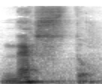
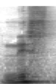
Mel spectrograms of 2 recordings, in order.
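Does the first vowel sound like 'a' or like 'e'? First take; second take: a; e. First: The first vowel sounds like 'a'. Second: The first vowel sounds like 'e'. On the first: The speaker calls it right. "আমরা বলছি" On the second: The speaker calls it wrong. "বলছি না"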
